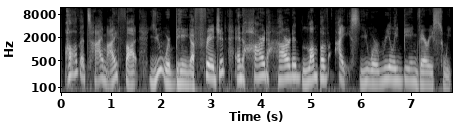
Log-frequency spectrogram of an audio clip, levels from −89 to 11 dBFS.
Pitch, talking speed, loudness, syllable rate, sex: 160 Hz, 170 wpm, -20 LUFS, 4.1 syllables/s, male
